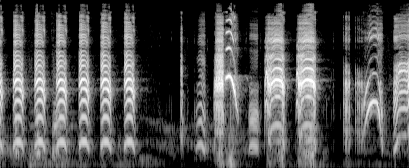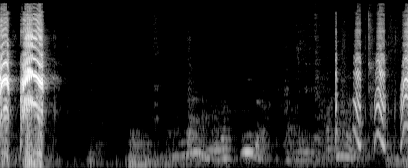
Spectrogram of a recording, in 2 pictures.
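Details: Indian ringneck parakeet, a talking pet bird, repeats a clear harmonic note about six times at a steady pace, then a run of louder squawky, speech-like syllables, then near silence with faint sounds at the end.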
